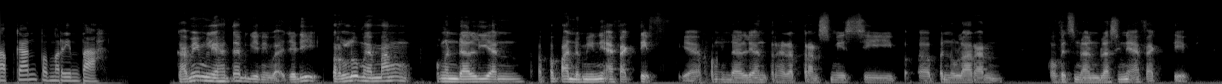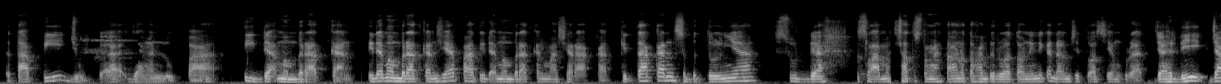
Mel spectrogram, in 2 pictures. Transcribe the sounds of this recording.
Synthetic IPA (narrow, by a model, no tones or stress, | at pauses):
ap̚kanpəməɾint̪ah | kamiməliɦat̪̚ɲabəɡiniba̰ʔd͡ʒadipərlumemaŋpəŋəndalianapapandəmiːniʔefɛk̚t̪ɪfjapəŋəndaliant̪ərɦadap̚t̪ɾansmisiəpənolaɾan | kofɪt̪̚səmbilanbəlasiniefɛ̰k̚t̪ɪ̰f | t̪ət̪apid͡ʒuɡad͡ʒaŋanlupa̰ | t̪ida̰ʔməmbəɾa̰t̪̚ka̰nt̪idaʔməmbəɾat̪̚kans̬iapat̪idaʔ̚məmbəɾat̪̚kanmaʃaɾa̰ka̰t̪̚kit̪akansəbət̪ʊlɲa | sudahsəlamasat̪u̥st̪əŋaht̪aɦʊnat̪awɦampɪrduat̪aɦʊninikandalamsit̪uasijaŋbəɾa̰t̪̚d͡ʒadid͡ʒa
